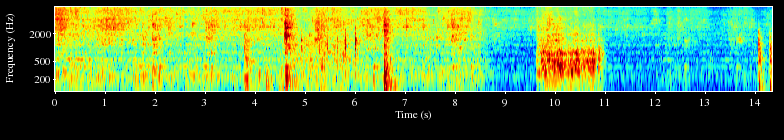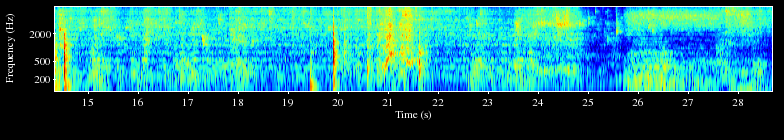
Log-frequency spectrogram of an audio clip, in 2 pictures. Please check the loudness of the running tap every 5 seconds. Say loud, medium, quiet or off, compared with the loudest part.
loud, loud, quiet, quiet, quiet, quiet.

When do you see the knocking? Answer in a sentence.
The knocking can be heard from 4.9 to 6.1 s, from 14.1 to 15.1 s and from 19.4 to 20.1 s.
